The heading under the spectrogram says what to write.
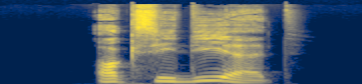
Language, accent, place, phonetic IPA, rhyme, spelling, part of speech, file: German, Germany, Berlin, [ɔksiˈdiːɐ̯t], -iːɐ̯t, oxidiert, verb, De-oxidiert.ogg
- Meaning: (verb) past participle of oxidieren; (adjective) oxidized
